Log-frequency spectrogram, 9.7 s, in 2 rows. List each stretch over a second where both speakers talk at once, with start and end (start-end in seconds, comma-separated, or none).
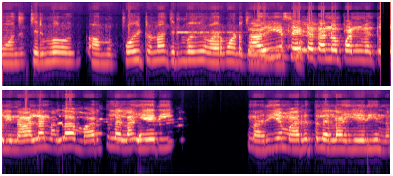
none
